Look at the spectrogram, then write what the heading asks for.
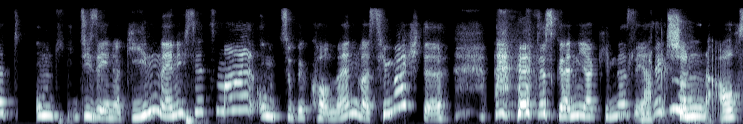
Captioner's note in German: lachen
